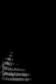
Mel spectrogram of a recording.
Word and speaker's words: honest: Honest में हमेशा H is silent. You always hear the sound of O. So will you use a here or an? Of course, you will be using an honest man.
